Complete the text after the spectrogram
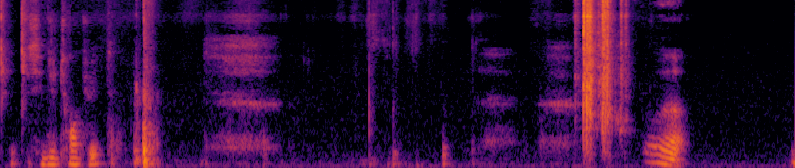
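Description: Small metal parts click and clack in a man's hands.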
